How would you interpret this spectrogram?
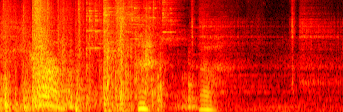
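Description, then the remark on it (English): A clock is smashed, glass shattering in a loud burst of crashing and tinkling shards, with voices shouting over the breakage, then the debris settles into a few faint clinks. “Oh, die, clock!”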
